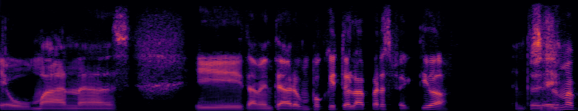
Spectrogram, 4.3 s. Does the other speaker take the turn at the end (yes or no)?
yes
